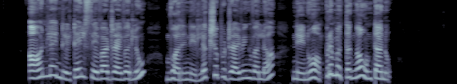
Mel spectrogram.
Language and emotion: Telugu, fearful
